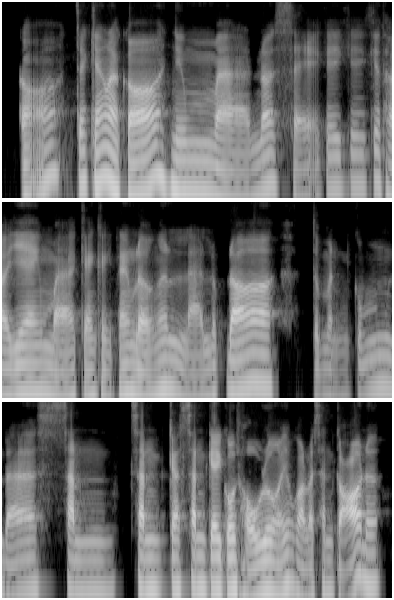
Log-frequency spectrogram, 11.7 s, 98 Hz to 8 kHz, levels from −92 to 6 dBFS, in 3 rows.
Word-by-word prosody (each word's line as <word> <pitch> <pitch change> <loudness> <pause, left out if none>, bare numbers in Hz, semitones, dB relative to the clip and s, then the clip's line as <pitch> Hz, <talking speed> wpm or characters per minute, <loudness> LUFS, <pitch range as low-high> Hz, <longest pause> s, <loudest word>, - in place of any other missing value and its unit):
Có, 145 +11 -1 0.2
chắc 140 -1 -3
chắn 140 +3 +3
là 130 - +6
có. 115 +9 +4
Nhưng 115 -2 -1
mà 90 -2 0
nó 125 +7 -1
sẽ 110 -7 -8
cái 125 0 -6
cái 130 -1 -8
cái 145 - -5
thời 100 -6 -2
gian 105 0 +1
mà 90 -1 -1
cạn 95 0 -3
kiệt 90 -2 -8
năng 105 +1 0
lượng 95 +1 +1
á 120 - 0
là 95 -8 -4
lúc 105 +4 -9
đó 130 +3 +4 0.4
tụi 100 -1 -10
mình 95 -1 -12
cũng 120 +4 -7
đã 115 +3 0
xanh 115 -1 -4 0.2
xanh 120 -1 0
ca 125 - +3
xanh 125 0 0
cây 125 0 +6
cổ 125 -1 +5
thụ 100 -1 +2
luôn 115 0 +4
rồi, 105 - +1
chứ - - 0
hông 135 - -4
còn 100 -2 +1
là 95 - -1
xanh 115 +3 -7
cỏ 160 - +5
nữa. 135 0 0
115 Hz, 220 wpm, -20 LUFS, 100-125 Hz, 0.4 s, là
